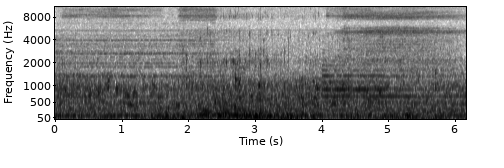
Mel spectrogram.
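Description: Scuba diver's regulator breathing underwater: a steady humming tone through the regulator, broken about two seconds in by a rush of exhaled bubbles, then the hum again from about four seconds.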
